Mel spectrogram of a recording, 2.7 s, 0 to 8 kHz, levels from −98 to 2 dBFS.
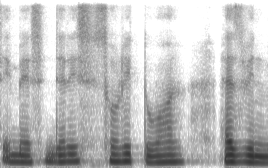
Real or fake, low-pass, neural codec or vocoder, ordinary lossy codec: fake; 7.2 kHz; codec, 16 kHz, 0.9 kbps, LongCat-Audio-Codec; Opus, 64 kbps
